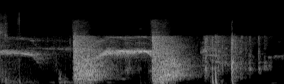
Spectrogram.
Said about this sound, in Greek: Όταν καταφέρνει να παραβιάσει την πόρτα, ο πατέρα τη συντρόφου του τον πυροβολεί τρει φορέ.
